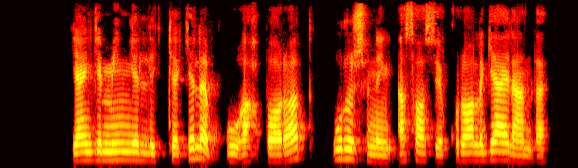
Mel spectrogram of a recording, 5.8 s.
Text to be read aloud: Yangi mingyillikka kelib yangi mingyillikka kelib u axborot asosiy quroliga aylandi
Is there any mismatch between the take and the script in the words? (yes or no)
yes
